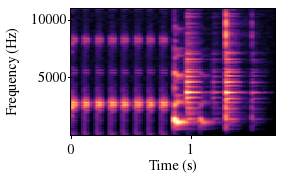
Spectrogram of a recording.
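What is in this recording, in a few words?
PERCUSSION ELECTRO 140, Techno Drum; Techno2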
